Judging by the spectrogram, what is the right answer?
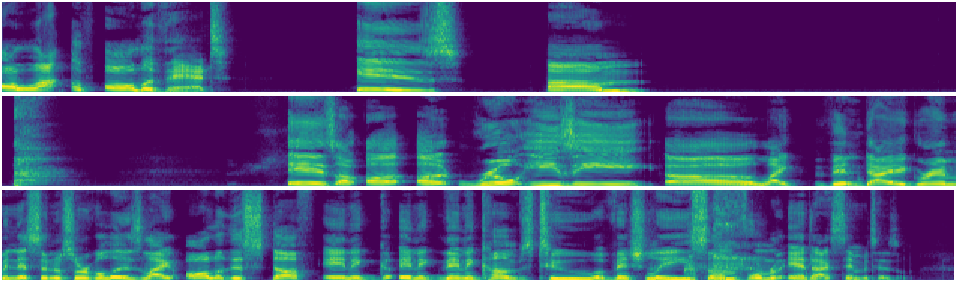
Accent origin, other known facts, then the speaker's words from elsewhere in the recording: Florida, United States; I'm from Florida, born and raised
